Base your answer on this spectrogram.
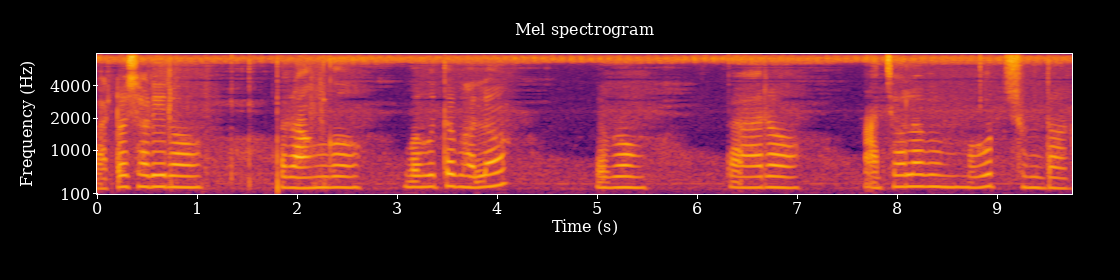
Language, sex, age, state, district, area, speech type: Odia, male, 30-45, Odisha, Malkangiri, urban, spontaneous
